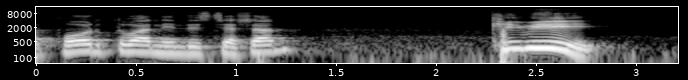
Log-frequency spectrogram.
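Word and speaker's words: qui vive: Kiwi. Q-U-I-V-I-V-E. Kiwi. E is a silent letter here.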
